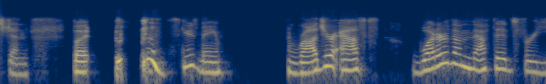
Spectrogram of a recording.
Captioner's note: clears throat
